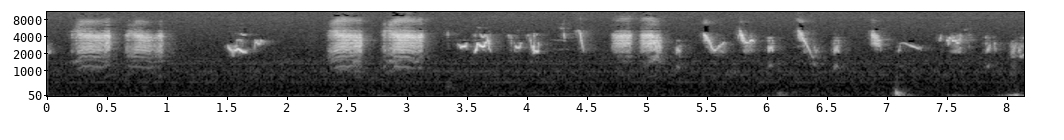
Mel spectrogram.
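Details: Male Southern fiscal singing near Grahamstown, harsh rasping notes giving way to a long sequence of softer, quick varied whistles and chirps.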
